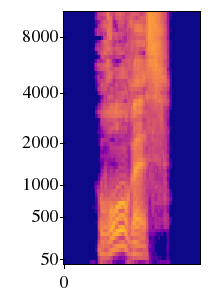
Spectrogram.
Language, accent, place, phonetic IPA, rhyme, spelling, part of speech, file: German, Germany, Berlin, [ˈʁoːʁəs], -oːʁəs, Rohres, noun, De-Rohres.ogg
- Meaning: genitive singular of Rohr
